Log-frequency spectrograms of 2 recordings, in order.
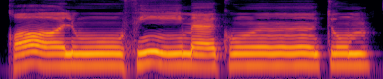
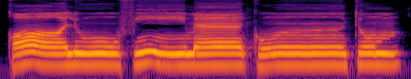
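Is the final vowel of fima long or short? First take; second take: short; long. First: The vowel ending fima is kept short. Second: The vowel ending fima is stretched long. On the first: The speaker calls it right. "it should be" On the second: The speaker calls it wrong. "and not"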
